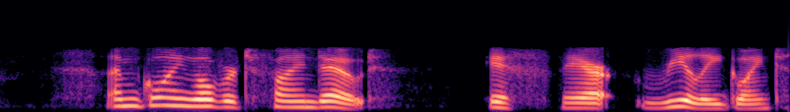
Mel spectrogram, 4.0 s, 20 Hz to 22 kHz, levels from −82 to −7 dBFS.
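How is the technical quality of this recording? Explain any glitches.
No glitches to report: the speech arrives over an ordinary G.711 mu-law telephone path at 64 kbps, band-limited to about 250 Hz to 3.5 kHz, and nothing in it registers as a defect.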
